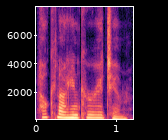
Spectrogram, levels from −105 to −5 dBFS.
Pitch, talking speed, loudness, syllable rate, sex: 190 Hz, 245 wpm, -15 LUFS, 7.0 syllables/s, female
